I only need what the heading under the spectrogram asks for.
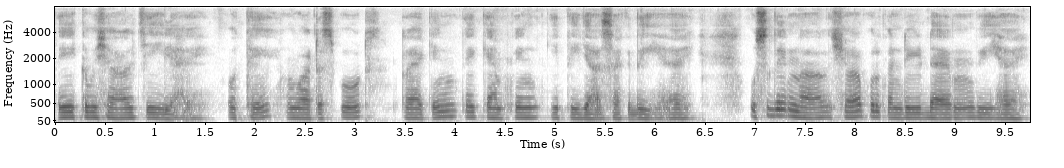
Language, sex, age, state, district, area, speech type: Punjabi, male, 45-60, Punjab, Tarn Taran, urban, spontaneous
